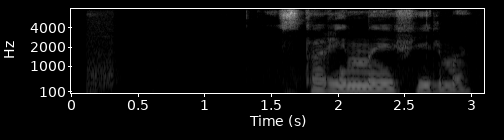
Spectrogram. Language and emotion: Russian, neutral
